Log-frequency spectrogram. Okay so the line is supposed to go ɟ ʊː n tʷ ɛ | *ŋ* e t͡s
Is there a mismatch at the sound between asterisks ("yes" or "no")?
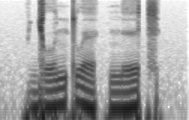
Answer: no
